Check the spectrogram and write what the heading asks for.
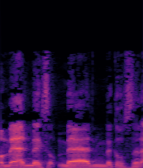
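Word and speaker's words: Mads Mikkelsen: It has Mads Milk. How do you say it? From Hannibal? – Oh, Mad Mickelson.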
